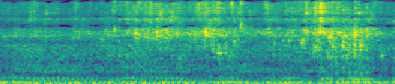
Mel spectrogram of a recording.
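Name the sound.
tap water running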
